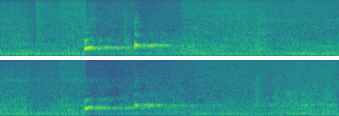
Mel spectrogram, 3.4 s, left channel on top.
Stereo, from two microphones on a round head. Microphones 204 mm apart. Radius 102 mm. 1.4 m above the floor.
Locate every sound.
0.8 s laughter: 55° left (ahead or behind), 3.5 m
